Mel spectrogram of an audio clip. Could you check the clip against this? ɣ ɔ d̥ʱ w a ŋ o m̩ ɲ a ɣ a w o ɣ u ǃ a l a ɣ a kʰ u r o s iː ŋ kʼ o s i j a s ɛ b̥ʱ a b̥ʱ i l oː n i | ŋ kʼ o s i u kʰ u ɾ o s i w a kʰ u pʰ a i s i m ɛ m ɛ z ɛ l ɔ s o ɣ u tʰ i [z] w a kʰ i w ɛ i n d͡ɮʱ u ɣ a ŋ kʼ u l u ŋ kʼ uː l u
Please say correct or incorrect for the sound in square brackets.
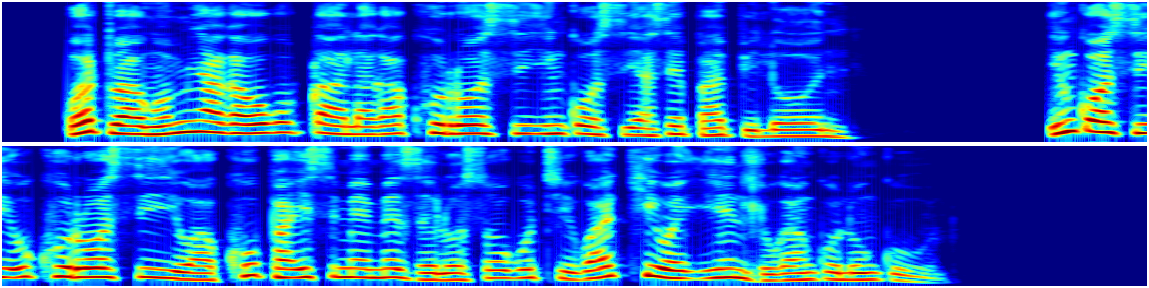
incorrect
